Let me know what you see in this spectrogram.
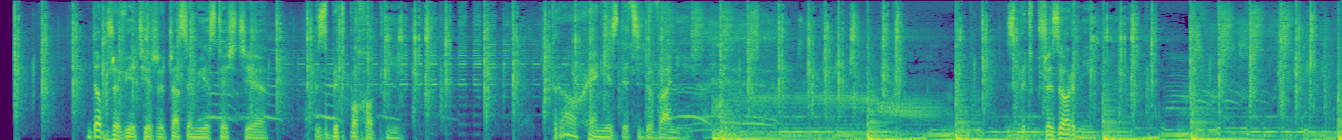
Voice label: polish male commercial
